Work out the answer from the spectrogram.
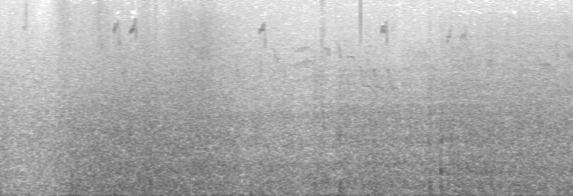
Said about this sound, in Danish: Det er sjovt, jeg kan jo både høre øhm, havet, og jeg kan høre fuglesangen bag ja. os.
